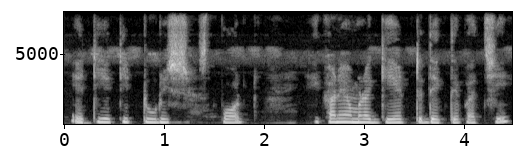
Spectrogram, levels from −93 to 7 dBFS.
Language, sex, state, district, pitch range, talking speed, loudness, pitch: Bengali, female, West Bengal, Cooch Behar, 220-250 Hz, 120 wpm, -16 LUFS, 235 Hz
